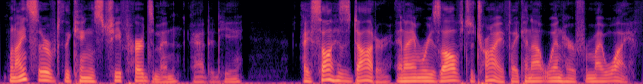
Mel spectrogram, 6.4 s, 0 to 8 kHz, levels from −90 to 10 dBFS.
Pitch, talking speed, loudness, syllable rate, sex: 115 Hz, 250 wpm, -19 LUFS, 6.1 syllables/s, male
